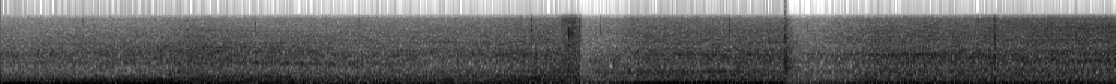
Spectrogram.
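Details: Fiat Palio Adventure after battery would not hold charge, engine finally started: steady even idle with low rumble, no misses or knocks; normal idle, charging being checked.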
